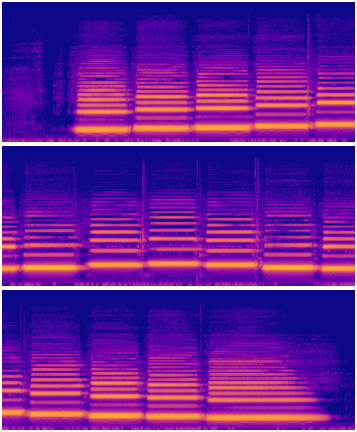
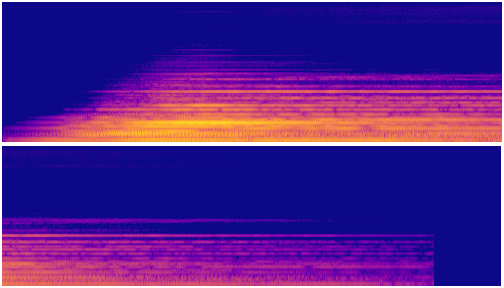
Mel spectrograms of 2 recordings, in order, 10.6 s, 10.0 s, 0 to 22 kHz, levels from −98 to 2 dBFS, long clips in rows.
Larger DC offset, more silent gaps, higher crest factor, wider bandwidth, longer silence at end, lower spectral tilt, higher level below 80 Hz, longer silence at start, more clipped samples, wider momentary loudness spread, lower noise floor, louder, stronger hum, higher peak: neither; neither; second, 10 dB vs 18 dB; first, 5.6 kHz vs 3.3 kHz; second, 0.3 s vs 3.95 s; second, -5.5 dB/octave vs -13.5 dB/octave; second, -68 dBFS vs -28 dBFS; first, 0.75 s vs 0.4 s; neither; second, 5 LU vs 23 LU; about the same, -65 dBFS vs -63 dBFS; second, -21 LUFS vs -16 LUFS; neither; second, -12 dBFS vs 0 dBFS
